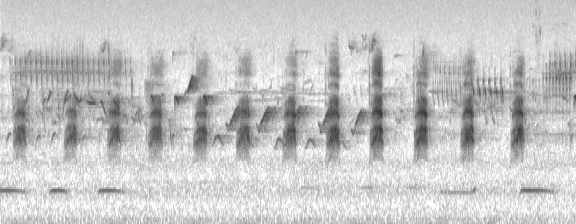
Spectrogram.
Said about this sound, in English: There's a cardinal singing, and a mallard is sounding off,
